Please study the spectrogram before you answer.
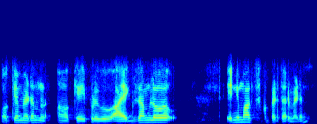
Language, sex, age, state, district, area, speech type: Telugu, male, 18-30, Andhra Pradesh, Annamaya, rural, conversation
